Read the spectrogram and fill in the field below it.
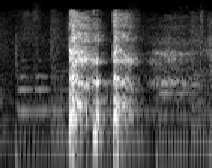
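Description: Two quick, harsh coughs from an adult, with soft music playing underneath.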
